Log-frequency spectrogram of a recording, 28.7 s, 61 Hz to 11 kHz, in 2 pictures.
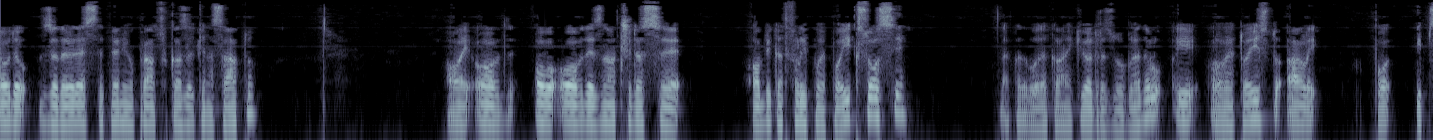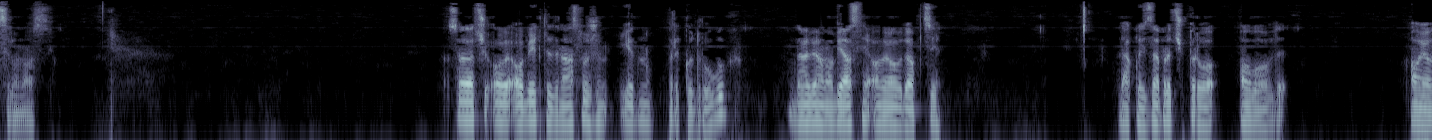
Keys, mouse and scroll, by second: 0.0-2.0 drag, 4.6 click, 7.5-8.5 drag, 9.5-11.2 drag, 12.8 click, 17.3-18.8 drag, 19.5-20.8 drag, 26.5-27.7 drag.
